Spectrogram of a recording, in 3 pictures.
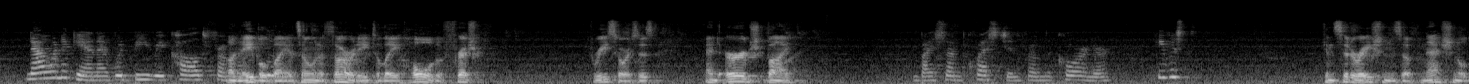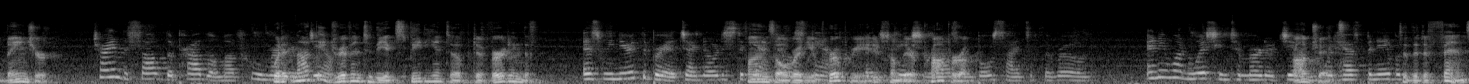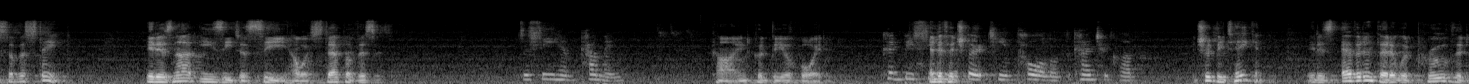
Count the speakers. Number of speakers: two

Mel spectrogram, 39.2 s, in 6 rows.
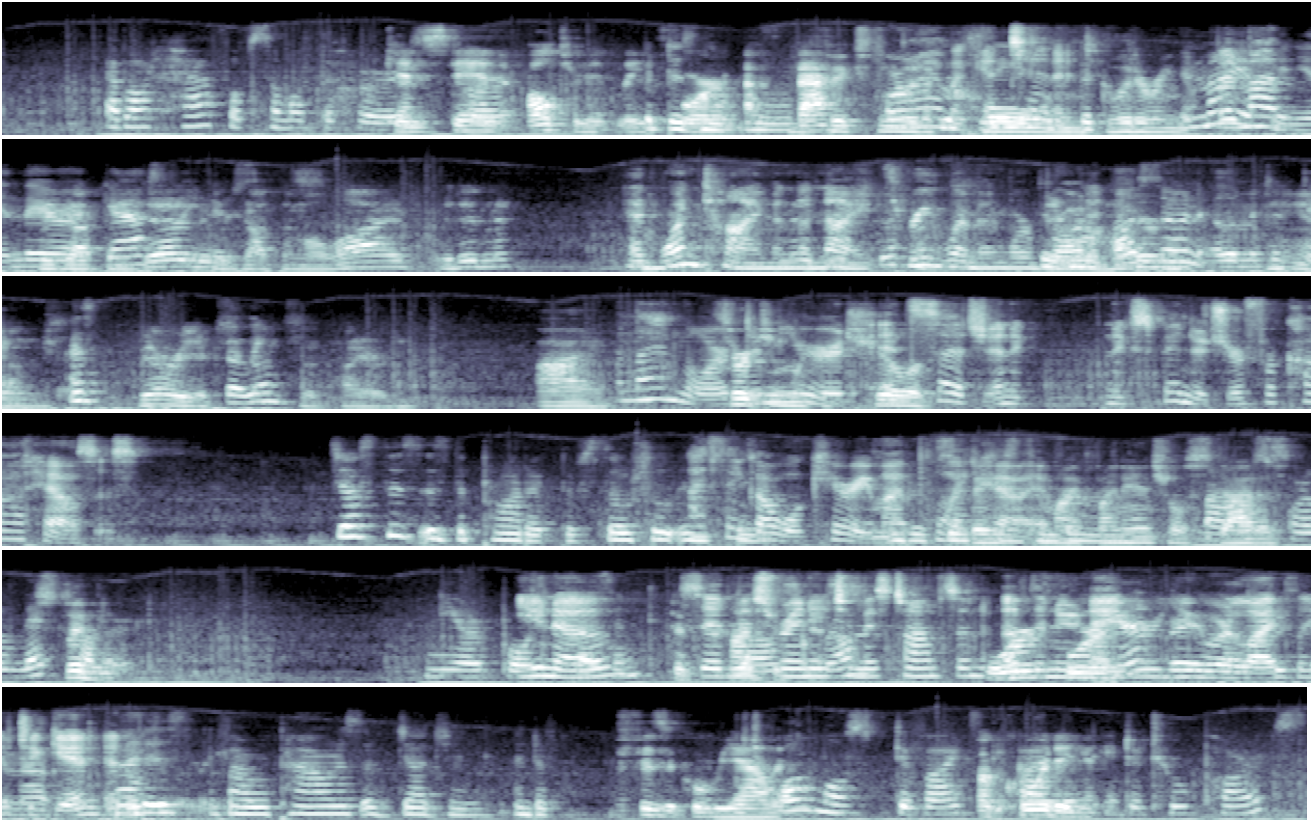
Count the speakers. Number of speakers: eight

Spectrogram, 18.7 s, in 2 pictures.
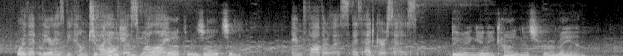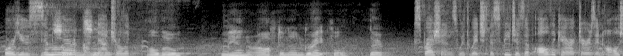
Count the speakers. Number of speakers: two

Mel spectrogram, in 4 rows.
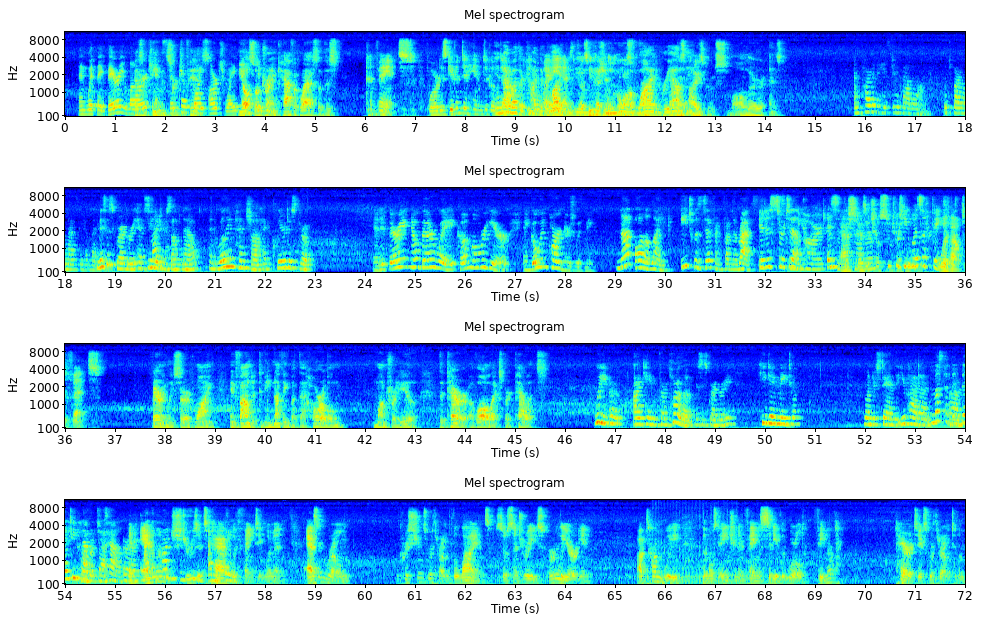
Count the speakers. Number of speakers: ten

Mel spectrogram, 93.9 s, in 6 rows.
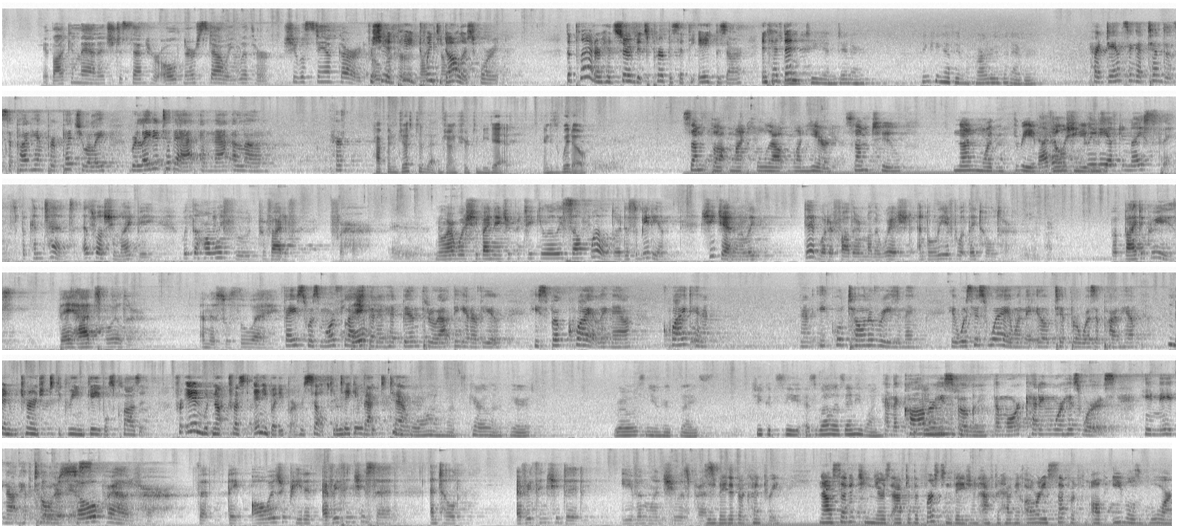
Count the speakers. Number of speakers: seven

